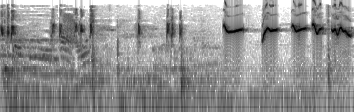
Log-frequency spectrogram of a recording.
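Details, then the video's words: Fire-tailed myzornis, with soft chatter and chirps at first, then a string of five strong, pure whistled notes that swoop upward and fall, delivered about twice a second. "Kicau Burung Pancawarna Paling Dicari - Tiếng chim ngũ sắc"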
